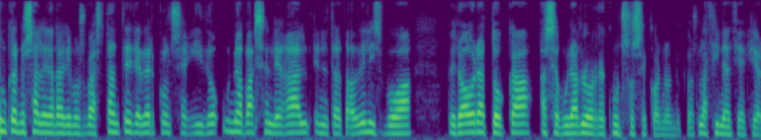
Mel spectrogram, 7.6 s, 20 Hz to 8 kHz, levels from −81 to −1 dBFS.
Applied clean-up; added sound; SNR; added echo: neural diffusion model UNIVERSE++.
